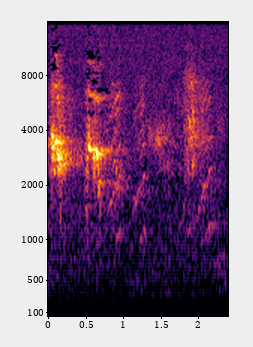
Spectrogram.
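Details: White-vented myna (Acridotheres grandis), Great myna, in Ubon Ratchathani, Thailand, on 26 December 2020, giving two short, harsh high notes about half a second apart, then softer whistled slurs.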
